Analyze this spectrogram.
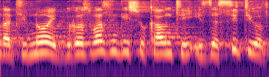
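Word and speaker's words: Uasin Gishu: When you introduce me, you couldn't pronounce my county. My county is called a member of parliament for Wasingishu County. And it's very important that you know it because Wasingishu County is the city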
